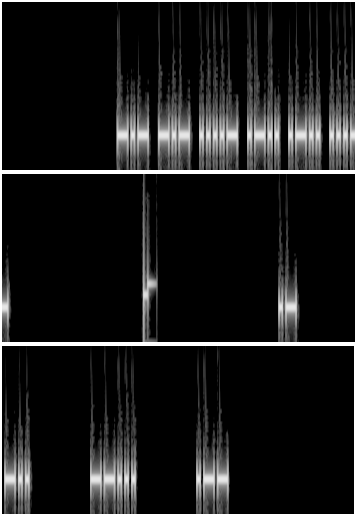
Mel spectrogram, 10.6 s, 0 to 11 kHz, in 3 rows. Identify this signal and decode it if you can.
Morse code, heard as a keyed tone, about 36 wpm, spaced as for 21 wpm, 700 Hz. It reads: KK4LLV AD7W
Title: USA Call Signs - 6x Character Spacing - 35wpm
